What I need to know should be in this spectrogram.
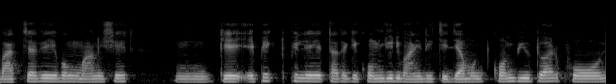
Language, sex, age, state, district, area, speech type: Bengali, male, 18-30, West Bengal, South 24 Parganas, rural, spontaneous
